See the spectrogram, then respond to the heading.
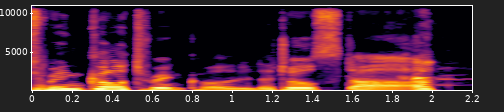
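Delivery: deep, low grown man's baritone voice. Imitating a porcelain doll with a man's voice: deep baritone doll voice. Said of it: "a deep baritone coming out of this going like".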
